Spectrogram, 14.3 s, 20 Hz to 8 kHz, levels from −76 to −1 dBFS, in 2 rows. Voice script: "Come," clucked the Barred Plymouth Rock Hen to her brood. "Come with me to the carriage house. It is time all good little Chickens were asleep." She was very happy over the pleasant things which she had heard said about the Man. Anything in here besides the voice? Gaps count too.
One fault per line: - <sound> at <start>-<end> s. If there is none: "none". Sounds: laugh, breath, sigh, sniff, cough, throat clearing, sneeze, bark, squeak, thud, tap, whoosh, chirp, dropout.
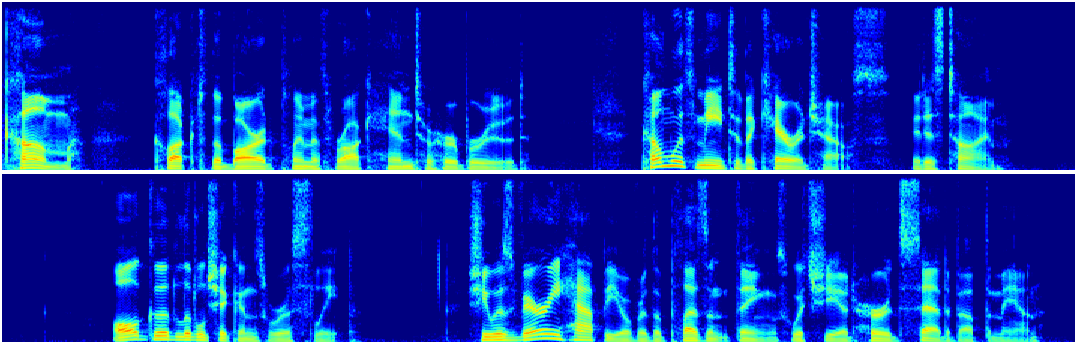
none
